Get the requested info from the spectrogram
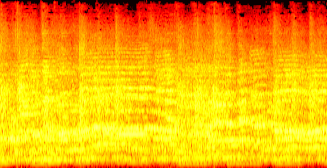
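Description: Choir singing a hymn, many voices together, with sharp beats at a fairly even pace under the singing.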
